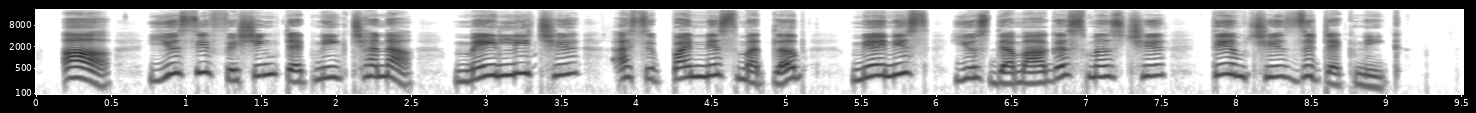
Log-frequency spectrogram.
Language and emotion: Kashmiri, neutral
